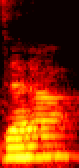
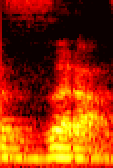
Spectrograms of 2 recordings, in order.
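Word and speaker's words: ज़रा: और जिसमें तलबिंदु यानी नुक्ता है, इसका उच्चारण हो गया जरा, ज कंपन युक्त हो गया, बिखर गई आवाज, तो इसका अर्थ हो गया थोड़ा सा।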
